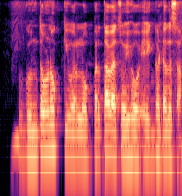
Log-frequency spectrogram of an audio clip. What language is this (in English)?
Marathi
